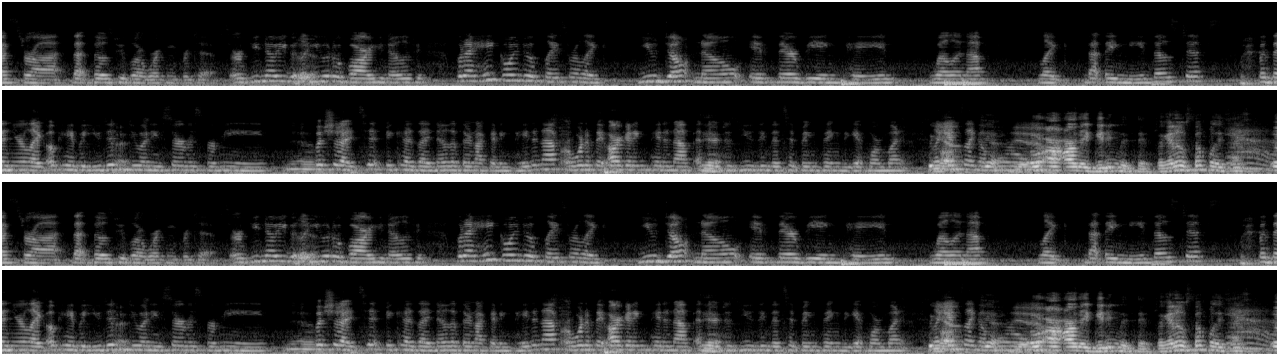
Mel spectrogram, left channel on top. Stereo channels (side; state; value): both; identical; correlation 1.00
